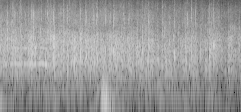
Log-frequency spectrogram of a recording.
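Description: An audience claps steadily for a guest being introduced, a dense wash of many hands that stays fairly even in loudness for several seconds without any talking over it.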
